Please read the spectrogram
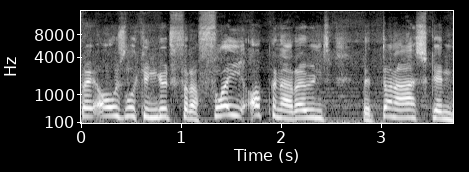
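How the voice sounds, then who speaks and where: With music playing behind him, a man with a Scottish accent talks in a high pitch with lively intonation. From Scotland. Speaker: drone pilot. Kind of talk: casual commentary while flying a drone. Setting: outdoors.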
